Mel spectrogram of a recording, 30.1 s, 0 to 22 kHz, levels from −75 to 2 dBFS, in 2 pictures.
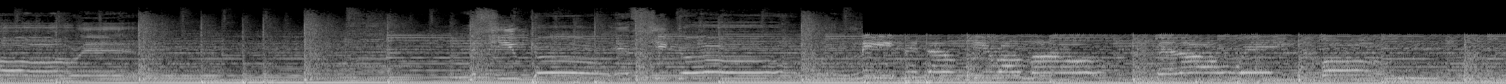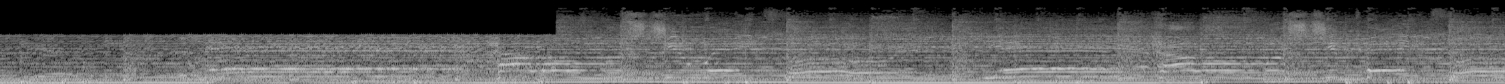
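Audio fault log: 8.62–20.62 s: adaptive stream at a lower bitrate. For 12 s the sound turns abruptly dull, with nothing above 4.2 kHz, then snaps back just as suddenly, with no gap at either edge. The player evidently dropped to a much lower-bitrate version of the stream when the connection slowed, which points to a very low speech-grade codec setting. On a spectrogram the upper band vanishes in a sharp-edged block; the waveform stays continuous throughout.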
